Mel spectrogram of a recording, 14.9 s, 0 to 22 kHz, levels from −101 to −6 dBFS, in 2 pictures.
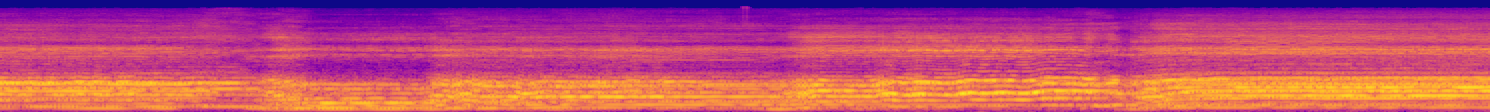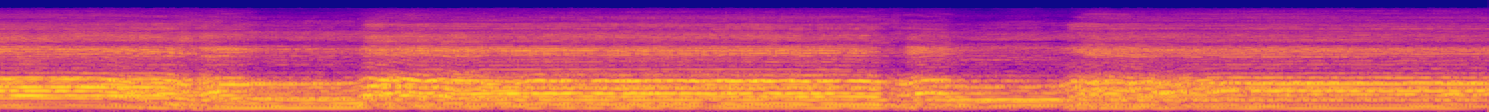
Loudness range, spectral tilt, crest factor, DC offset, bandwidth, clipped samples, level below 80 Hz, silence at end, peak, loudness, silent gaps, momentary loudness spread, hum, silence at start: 4 LU; -4.5 dB/octave; 14 dB; under 0.1%; 16 kHz; under 0.1%; -66 dBFS; 0 s; -4 dBFS; -17 LUFS; none; 6 LU; none; 0 s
